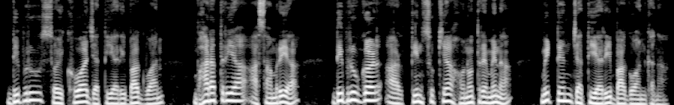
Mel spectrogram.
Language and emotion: Santali, neutral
